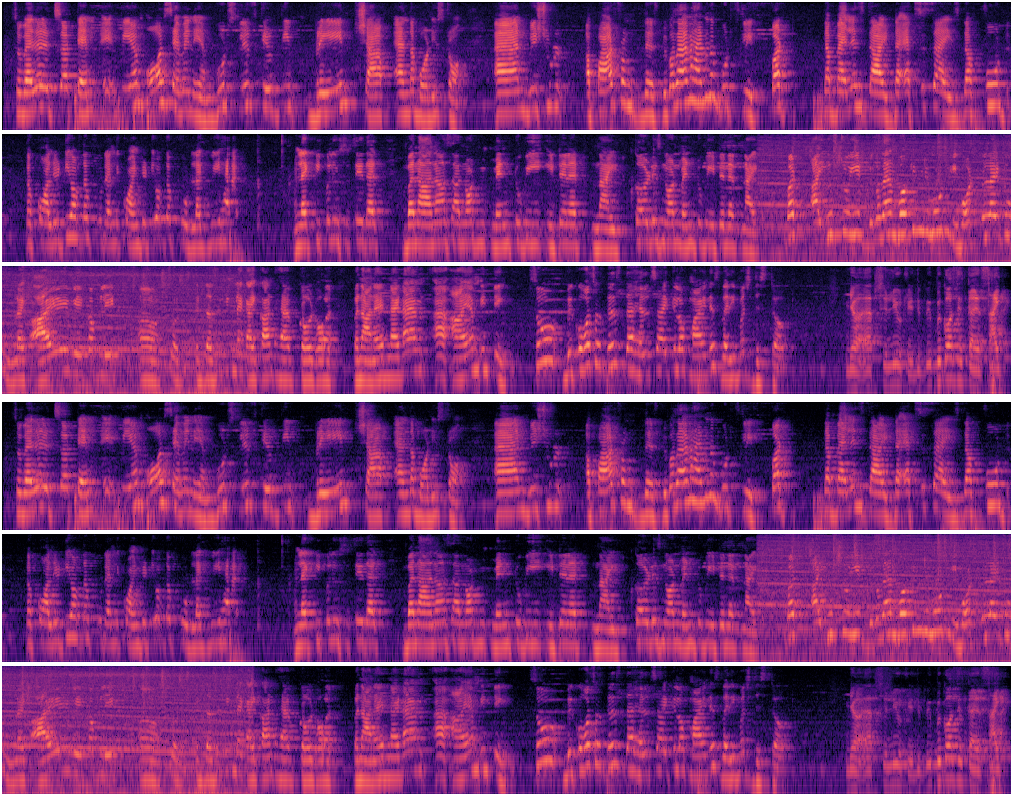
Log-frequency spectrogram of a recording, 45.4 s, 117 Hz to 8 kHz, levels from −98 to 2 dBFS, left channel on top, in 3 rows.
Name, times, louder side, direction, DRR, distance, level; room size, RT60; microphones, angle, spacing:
voice 1, 0.2-6.9 7.4-8.4 8.7-11.8 12.3-15.0 15.5-18.7 19.5-20.8 21.1-26.5 26.9-32.0 32.3-35.2 35.5-37.8 38.2-42.0, left 4 dB, 45° left, 8 dB, 1.4 m, -31 dB
sound 1, 26.4-34.0, right 1 dB, 15° right, 1.8 m, -41 dB
voice 2, 42.9-45.3, left 4 dB, 65° left, 3 dB, 2.2 m, -36 dB
29.0 x 18.5 x 2.5 m, 0.39 s
head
